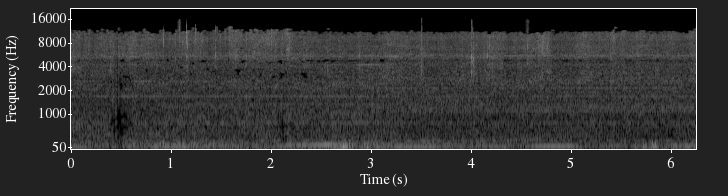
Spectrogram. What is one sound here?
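Gloved hands rustle through leafy plants.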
